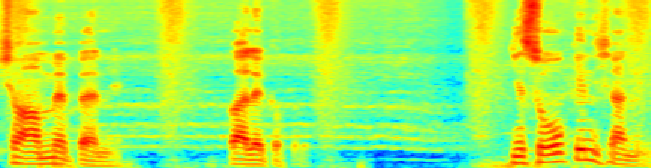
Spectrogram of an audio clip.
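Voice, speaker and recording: A man with a medium-pitched voice talks while music plays behind him. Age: 70s. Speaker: elder of a mourning procession family. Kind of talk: interview storytelling.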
